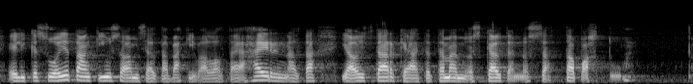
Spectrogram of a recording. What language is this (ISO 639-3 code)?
fin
